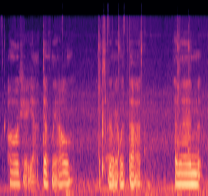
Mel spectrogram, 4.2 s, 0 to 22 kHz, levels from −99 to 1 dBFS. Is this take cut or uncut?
uncut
